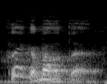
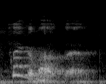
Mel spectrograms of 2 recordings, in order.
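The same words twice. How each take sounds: First: Said in the usual way. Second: The same line again, much higher and softer; higher, softer repeat. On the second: Shown as a demonstration. Preacher repeats his charge to the congregation, higher and softer. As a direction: let it hang lightly upward.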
